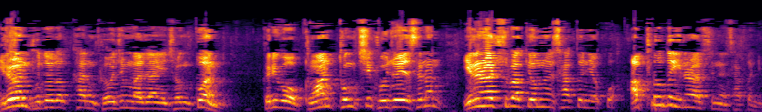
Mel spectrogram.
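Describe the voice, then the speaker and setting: A man speaks in a high, raised and projected voice with an animated tone, his loudness swinging widely. His pace is fairly quick and his pitch varies in an ordinary way. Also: hardly any pauses. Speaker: politician. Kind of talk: political speech. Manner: fast.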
